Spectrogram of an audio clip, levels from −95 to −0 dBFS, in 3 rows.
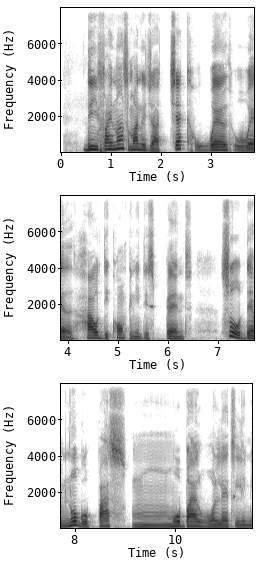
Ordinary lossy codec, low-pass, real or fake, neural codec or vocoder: none; none; real; none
